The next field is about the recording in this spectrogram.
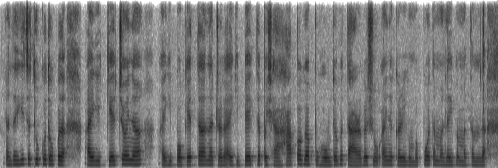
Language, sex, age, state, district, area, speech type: Manipuri, female, 45-60, Manipur, Bishnupur, rural, spontaneous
